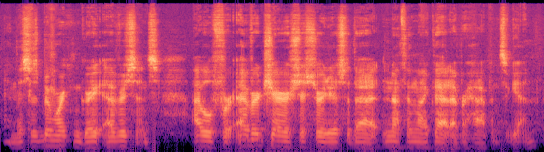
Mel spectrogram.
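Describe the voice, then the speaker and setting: A young man talks through his radio collection in an offhand, loose way, swearing casually and stumbling through restarts. His voice is low-set yet very bright and forceful, with a faint hiss in the background. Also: steady tone, fast talker, low-quality recording. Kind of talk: casual show-and-tell review.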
